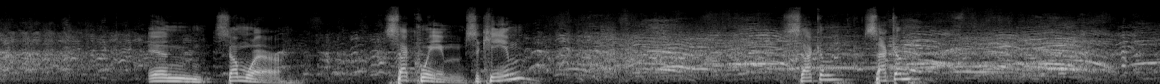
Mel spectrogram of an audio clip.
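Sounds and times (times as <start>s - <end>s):
laughter: 0.0s - 11.5s
speech: 1.5s - 3.0s, 3.9s - 5.5s, 8.0s - 9.4s
audience yelling at once: 5.3s - 11.5s.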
